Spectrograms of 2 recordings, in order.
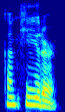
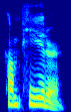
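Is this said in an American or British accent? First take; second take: American; American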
